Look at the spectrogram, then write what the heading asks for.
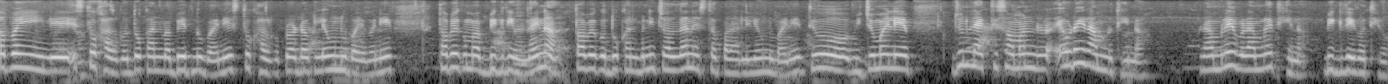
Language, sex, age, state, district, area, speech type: Nepali, female, 45-60, West Bengal, Darjeeling, rural, spontaneous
